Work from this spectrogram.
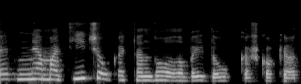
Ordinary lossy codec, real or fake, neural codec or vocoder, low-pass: MP3, 64 kbps; real; none; 7.2 kHz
